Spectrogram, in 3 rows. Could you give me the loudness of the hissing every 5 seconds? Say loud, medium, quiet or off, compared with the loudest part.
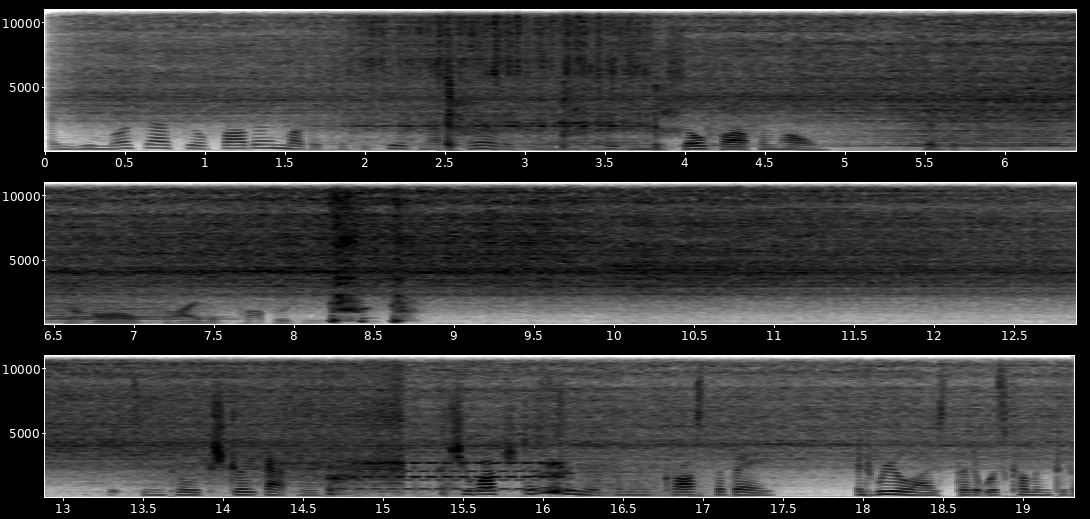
medium, loud, loud, medium.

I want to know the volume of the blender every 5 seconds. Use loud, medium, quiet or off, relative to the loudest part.
loud, loud, medium, medium.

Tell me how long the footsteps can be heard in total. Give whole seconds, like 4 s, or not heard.
not heard.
